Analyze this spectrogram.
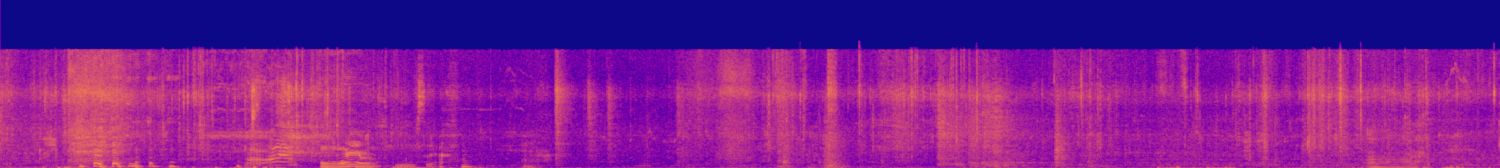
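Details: Two domestic cats, a mother and her son, meowing: a few wavering, rising and falling meows early on, mixed with a person talking in Italian and some background music.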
